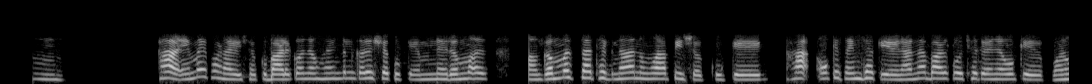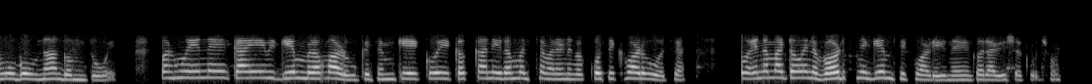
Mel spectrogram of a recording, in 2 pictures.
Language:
Gujarati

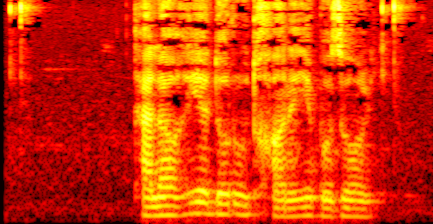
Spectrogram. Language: Persian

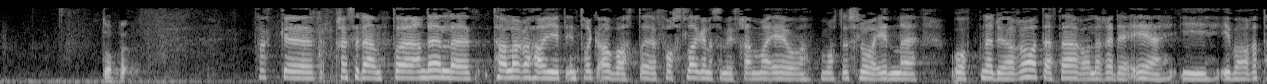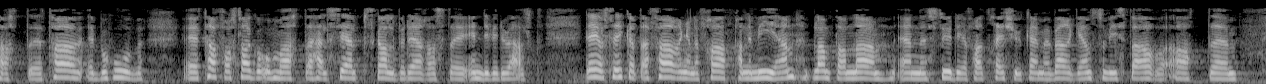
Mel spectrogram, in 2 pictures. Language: Norwegian Nynorsk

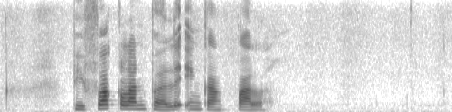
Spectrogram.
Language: Javanese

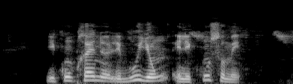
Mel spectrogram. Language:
French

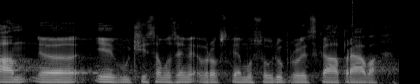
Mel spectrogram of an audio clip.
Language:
Czech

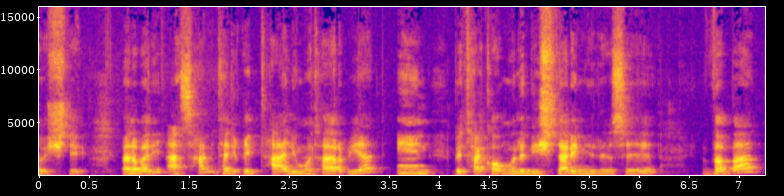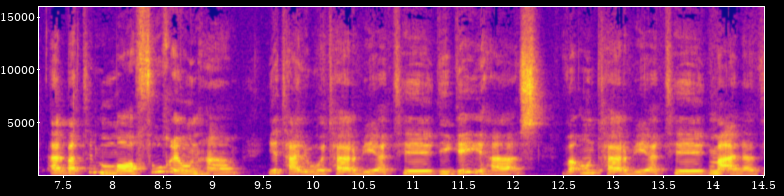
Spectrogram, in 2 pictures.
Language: Persian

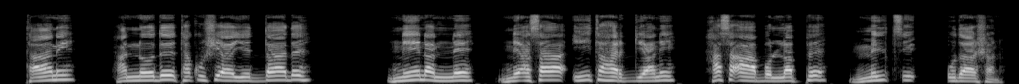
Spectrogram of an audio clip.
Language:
Dawro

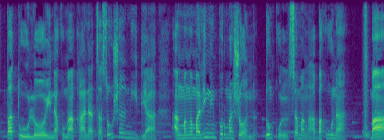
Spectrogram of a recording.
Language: Filipino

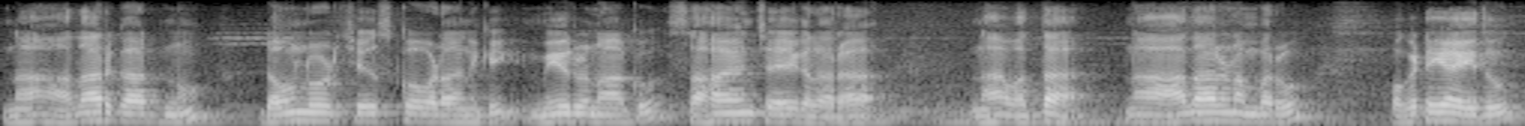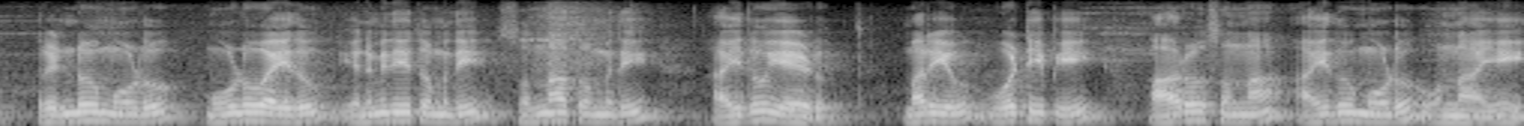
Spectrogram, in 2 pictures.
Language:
Telugu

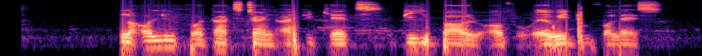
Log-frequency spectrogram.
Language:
Nigerian Pidgin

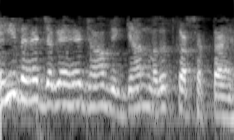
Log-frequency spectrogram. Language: Hindi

